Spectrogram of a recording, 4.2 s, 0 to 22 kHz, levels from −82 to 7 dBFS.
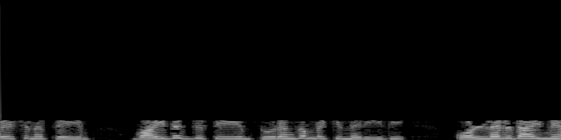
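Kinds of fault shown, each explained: Vorbis compression: hissy, grainy speech with roughened tone and smeared onsets, nothing above 3 kHz, likely from heavy low-bitrate Vorbis coding near 9 kbps.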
